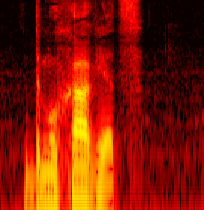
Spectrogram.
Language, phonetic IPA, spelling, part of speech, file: Polish, [dmuˈxavʲjɛt͡s], dmuchawiec, noun, Pl-dmuchawiec.ogg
